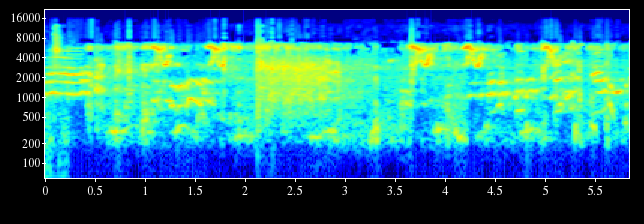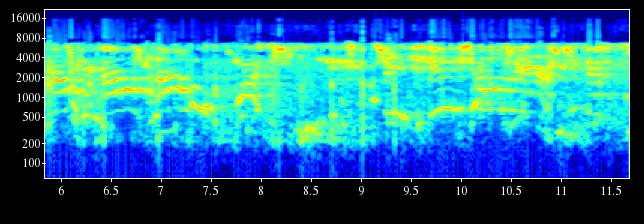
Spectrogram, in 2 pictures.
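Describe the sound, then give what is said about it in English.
Children's high-pitched voices shout and squeal continuously over one another, lively, as kids play outdoors on Candlewood Lane on a Saturday afternoon, with no clear words standing out. “You'll see kids playing, hear a gunshot”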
